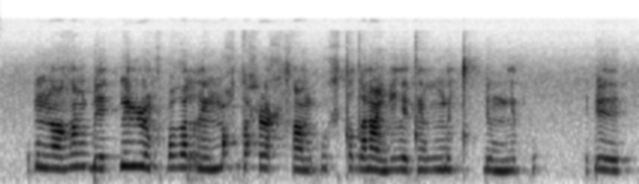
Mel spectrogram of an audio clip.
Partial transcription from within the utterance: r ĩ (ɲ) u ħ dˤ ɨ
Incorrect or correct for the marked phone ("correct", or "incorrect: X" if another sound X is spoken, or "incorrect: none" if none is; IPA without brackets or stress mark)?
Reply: incorrect: m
